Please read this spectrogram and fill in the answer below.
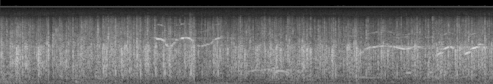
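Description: A crowd applauding, with many hands clapping steadily and a few voices calling out over the clapping.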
